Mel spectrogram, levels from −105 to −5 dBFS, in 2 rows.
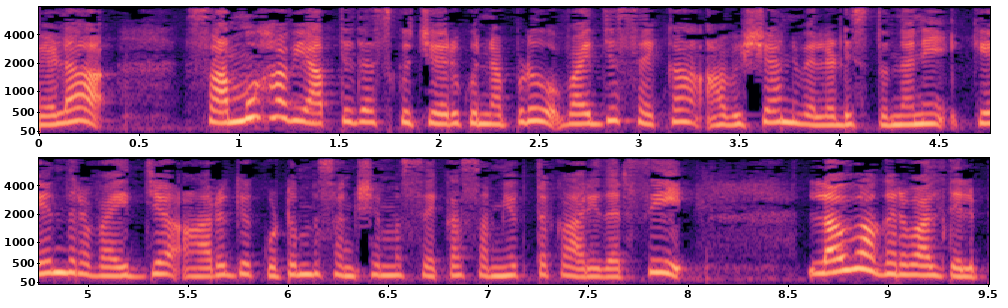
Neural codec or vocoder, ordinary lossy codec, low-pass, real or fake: none; none; none; real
